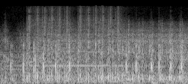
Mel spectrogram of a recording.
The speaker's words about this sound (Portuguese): Então o silêncio da noite foi quebrado por rajadas de metralhadoras e disparos de morteiros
